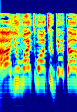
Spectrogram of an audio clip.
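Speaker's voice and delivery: put-on accented English yell. Retelling a yell at a woman lying in the crosswalk: imitating yelling in accented english. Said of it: "I yelled in, like, accented English".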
